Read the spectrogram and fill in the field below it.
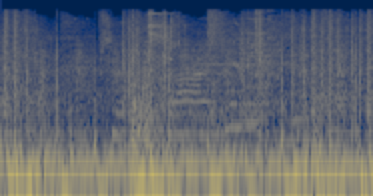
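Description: Dense, rapid gunfire from the mobile shooter Goddess of Victory: NIKKE, a continuous loud barrage of overlapping shots and booms with no pause, heard alone without speech.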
